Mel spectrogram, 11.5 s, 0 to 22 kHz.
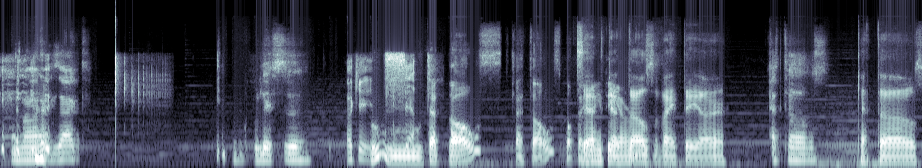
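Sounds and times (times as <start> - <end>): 
laughter: 0.0 - 0.9
speech: 0.0 - 1.2, 2.7 - 11.5
physical dice rolled for a group stealth check on a hard tabletop: 1.4 - 2.2.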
